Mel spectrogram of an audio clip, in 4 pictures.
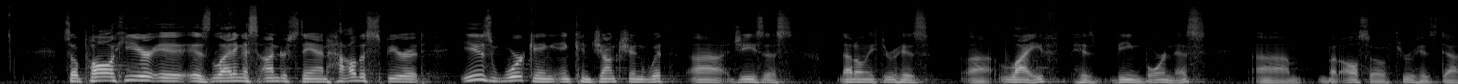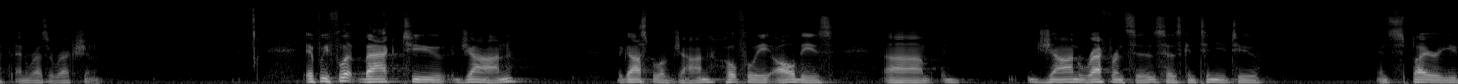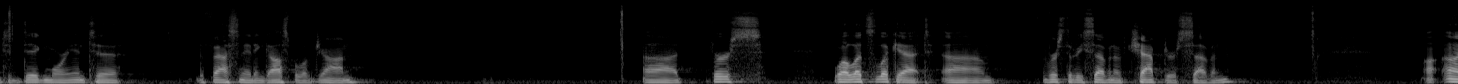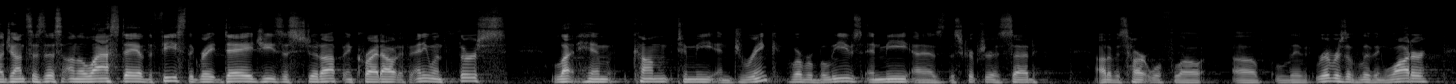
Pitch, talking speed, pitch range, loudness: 105 Hz, 130 wpm, 95-125 Hz, -30 LUFS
